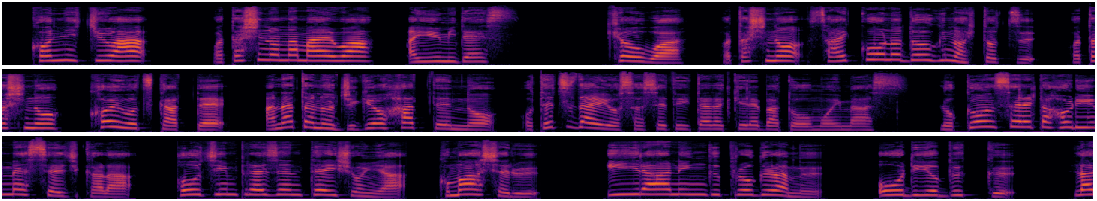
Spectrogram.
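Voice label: Japanese General; GoLocalise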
